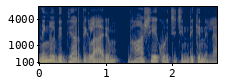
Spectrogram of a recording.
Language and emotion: Malayalam, disgusted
